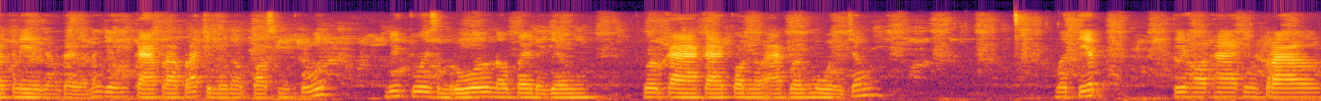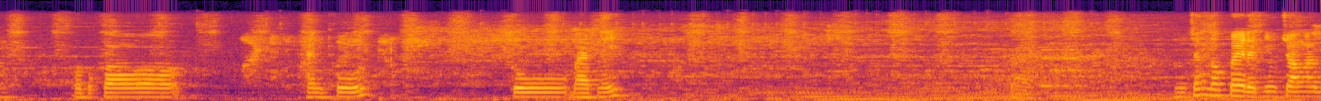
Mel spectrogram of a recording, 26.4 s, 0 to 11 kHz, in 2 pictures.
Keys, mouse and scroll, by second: 9.4 click, 14.7 click, 17.7 click, 24.4 click.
